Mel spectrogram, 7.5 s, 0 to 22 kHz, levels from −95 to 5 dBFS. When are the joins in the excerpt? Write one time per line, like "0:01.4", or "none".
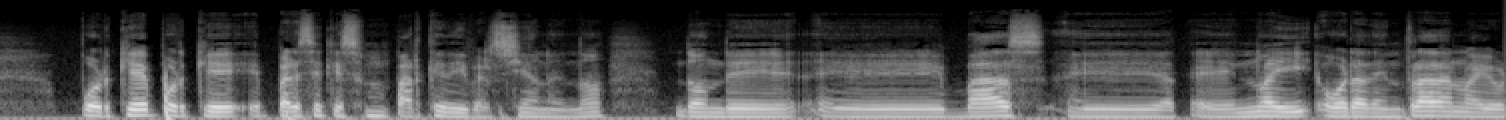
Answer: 0:05.9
